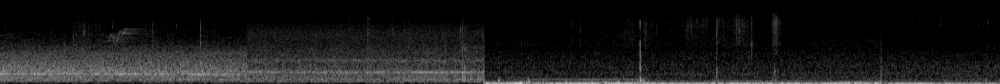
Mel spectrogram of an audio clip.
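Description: For the first five seconds there is a steady hiss with a faint hum. Then, about five seconds in, a handheld camera carried at a walk through the woods: rumble from wind and handling on the microphone, with scattered footfalls and twig snaps on the forest floor.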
